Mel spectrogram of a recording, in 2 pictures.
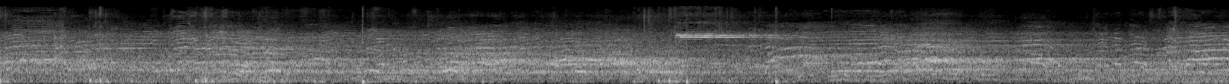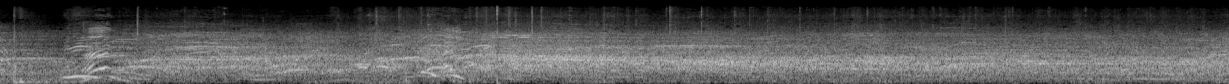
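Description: Young women players shout to each other on the court.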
